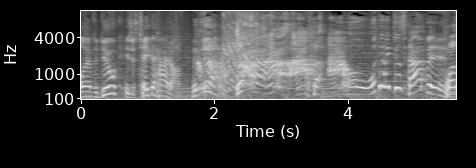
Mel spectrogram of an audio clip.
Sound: hat warbles; Junior whimpers

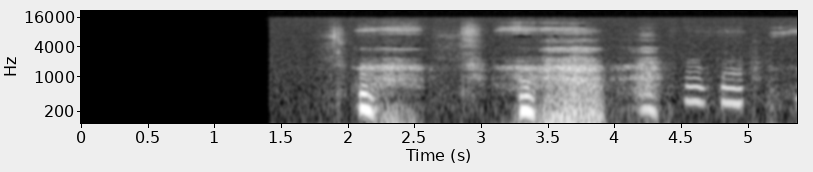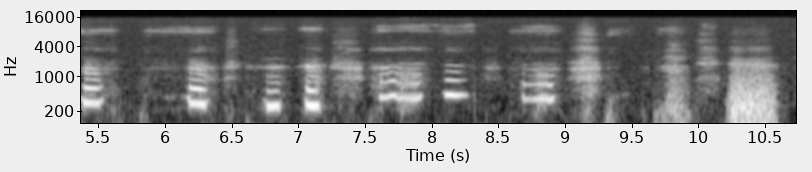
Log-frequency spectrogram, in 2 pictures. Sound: sound of scared person

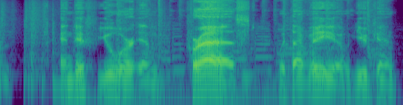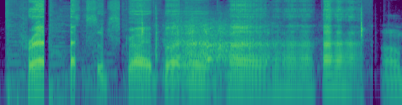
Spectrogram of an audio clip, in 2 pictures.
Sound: awkward laughing; awkward laughing continues

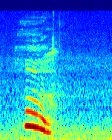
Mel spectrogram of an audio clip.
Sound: yawn

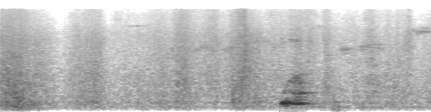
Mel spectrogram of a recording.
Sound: dress rustles

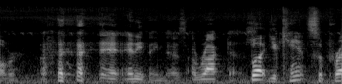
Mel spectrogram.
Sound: laughs

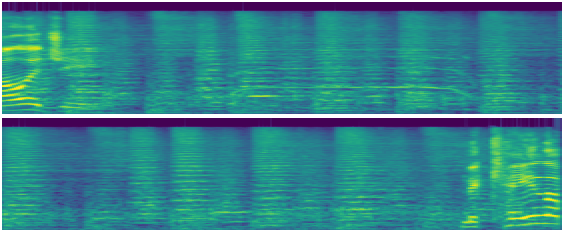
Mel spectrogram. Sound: audience applauding

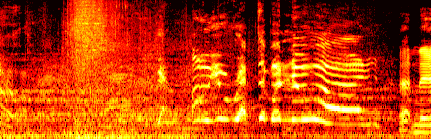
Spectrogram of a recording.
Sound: Kratos grunts; centaur shrieks

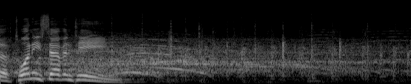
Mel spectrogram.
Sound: applause

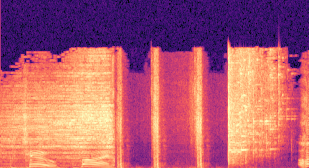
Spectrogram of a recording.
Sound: gun fires

